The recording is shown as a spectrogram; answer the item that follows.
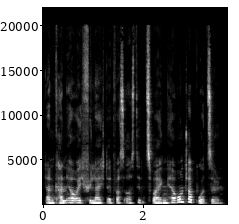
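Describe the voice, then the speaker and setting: A woman's voice: mid-range voice, normal speed, darkish tone, slightly rough, lightly acted. A woman doing a bubbly, gleeful talking tree-spring. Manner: bubbly, speaks of itself in third person. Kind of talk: storybook reading.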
